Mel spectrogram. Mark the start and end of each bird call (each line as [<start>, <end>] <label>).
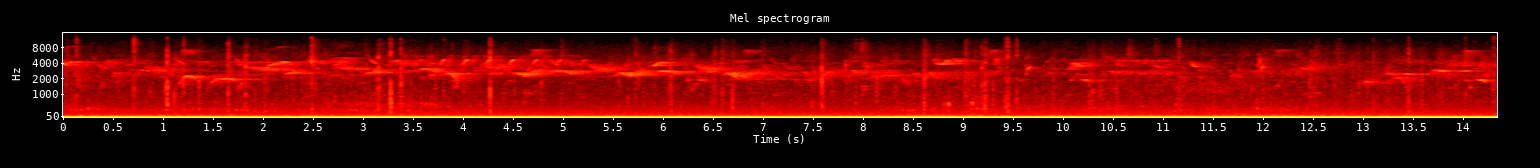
[1.09, 7.19] Chinese Hwamei (Garrulax canorus)
[3.49, 5.29] Hawaii Akepa (Loxops coccineus)
[8.69, 9.09] Hawaii Akepa (Loxops coccineus)
[10.39, 11.19] Apapane (Himatione sanguinea)
[12.99, 14.29] Iiwi (Drepanis coccinea)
